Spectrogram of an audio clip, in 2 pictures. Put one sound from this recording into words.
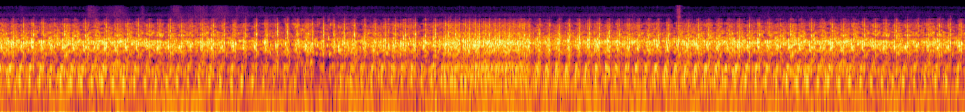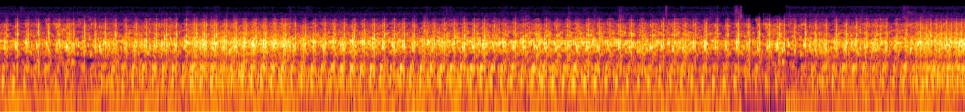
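A small motor whirs steadily with a fast, buzzing rattle.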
